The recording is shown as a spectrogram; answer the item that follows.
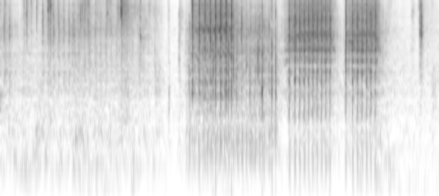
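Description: Airsoft rifles firing on full auto: faint rapid fire at first, then three loud bursts of fast, evenly spaced shots in the second half.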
